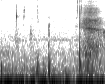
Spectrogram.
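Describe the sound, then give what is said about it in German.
Wet, clicking lip smacks come as a frail, seriously ill elderly woman moistens her dry, pale lips with her tongue. The soft, irregular mouth clicks and smacks are scattered over a low background. “Mit der Zunge befeuchtet sie ihre trockenen und fahlen Lippen. Dabei entsteht ein schnalzendes Schmatzen”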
